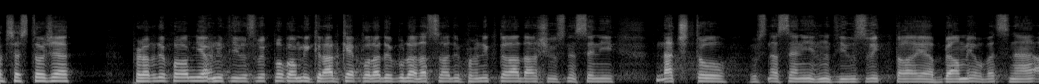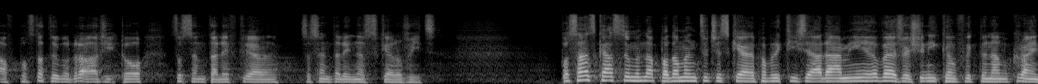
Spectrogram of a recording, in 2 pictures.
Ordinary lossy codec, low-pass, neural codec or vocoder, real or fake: AAC, 96 kbps; 10.8 kHz; codec, 16 kHz in and 24 kHz out, 0.4 kbps, LongCat-Audio-Codec, two codebook decoder; fake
